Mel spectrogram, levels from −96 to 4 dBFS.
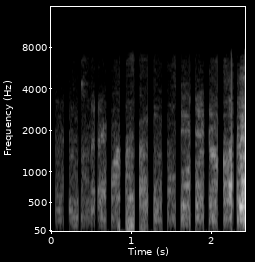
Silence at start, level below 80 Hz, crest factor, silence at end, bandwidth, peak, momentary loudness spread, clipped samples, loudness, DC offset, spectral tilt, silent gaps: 0.5 s; -66 dBFS; 24 dB; 0 s; 6.8 kHz; -12 dBFS; 17 LU; under 0.1%; -39 LUFS; under 0.1%; -4.5 dB/octave; 1.04-1.10 s, 1.39-1.44 s, 1.56-1.62 s, 1.76-1.80 s, 2.11-2.15 s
